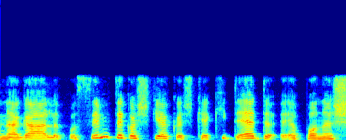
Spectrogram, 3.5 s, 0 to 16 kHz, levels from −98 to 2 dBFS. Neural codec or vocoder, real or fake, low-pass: codec, 16 kHz, 0.4 kbps, LongCat-Audio-Codec; fake; 7.2 kHz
